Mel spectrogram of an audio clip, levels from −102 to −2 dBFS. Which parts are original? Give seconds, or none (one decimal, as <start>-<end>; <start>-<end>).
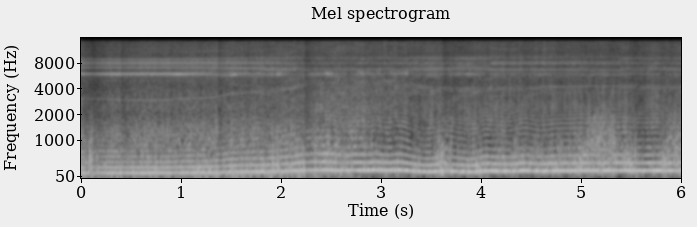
0.0-1.8; 4.1-5.4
